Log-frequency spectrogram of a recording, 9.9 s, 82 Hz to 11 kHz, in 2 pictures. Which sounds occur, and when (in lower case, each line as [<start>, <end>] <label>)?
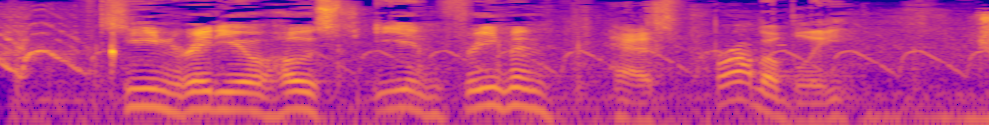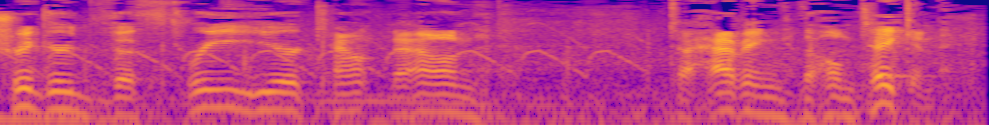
[0.00, 0.59] siren
[0.00, 9.85] motor vehicle (road)
[0.49, 2.80] man speaking
[1.42, 8.21] siren
[1.66, 1.73] tick
[2.05, 2.13] tick
[2.47, 2.55] tick
[2.84, 2.95] tick
[3.04, 3.40] man speaking
[3.55, 3.64] tick
[3.58, 4.29] man speaking
[4.90, 5.66] man speaking
[5.75, 5.88] tick
[5.86, 7.43] man speaking
[6.14, 6.24] tick
[6.53, 6.61] tick
[8.30, 9.73] man speaking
